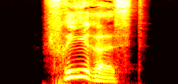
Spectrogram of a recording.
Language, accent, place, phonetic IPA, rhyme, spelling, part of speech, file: German, Germany, Berlin, [ˈfʁiːʁəst], -iːʁəst, frierest, verb, De-frierest.ogg
- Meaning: second-person singular subjunctive I of frieren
